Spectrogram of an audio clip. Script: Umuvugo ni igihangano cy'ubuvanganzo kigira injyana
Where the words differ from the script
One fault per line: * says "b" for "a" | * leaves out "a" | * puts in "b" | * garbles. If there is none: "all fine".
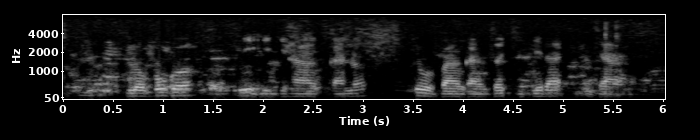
all fine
